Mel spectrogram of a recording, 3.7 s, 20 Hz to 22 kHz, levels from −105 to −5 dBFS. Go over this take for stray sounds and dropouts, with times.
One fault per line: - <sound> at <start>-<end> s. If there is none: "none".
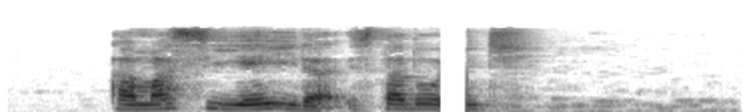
- dropout at 2.2-2.3 s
